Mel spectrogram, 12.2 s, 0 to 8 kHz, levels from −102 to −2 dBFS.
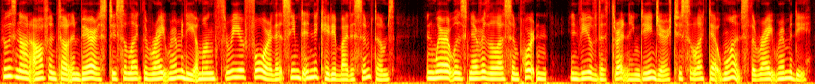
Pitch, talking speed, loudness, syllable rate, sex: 205 Hz, 195 wpm, -16 LUFS, 5.7 syllables/s, female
